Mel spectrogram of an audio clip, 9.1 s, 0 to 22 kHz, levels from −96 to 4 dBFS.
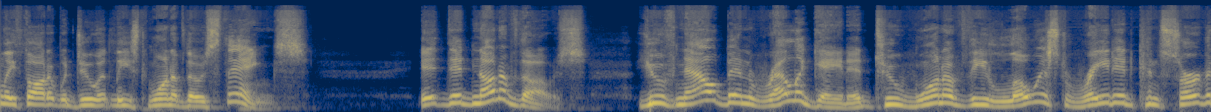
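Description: At 5.77 s there is a lost packet rebuilt from error correction. A 20 ms stretch of the speech is played from the low-bitrate backup copy carried in the next packet, which fits a single lost packet. So there is no gap, just a brief rough, noisy grain. On a waveform the signal stays continuous. On a spectrogram the frame shows as a short, smeared column with less distinct harmonic detail than its neighbours.

From 7.06 s to 9.06 s a USB whine runs under the speech. It is a steady 1 kHz tone, quiet at roughly 40 dB below the signal, caused by the bus's 1 ms frame activity leaking into the audio path through power or ground. It sounds like a faint, fixed-pitch whistle, clearest in pauses. A spectrogram shows a thin, unwavering horizontal line at 1 kHz across those two seconds.

At 7.85 s, inside the whine, a second lost packet is rebuilt from error correction. Again 20 ms of speech is replaced by the coarser backup copy, heard as a momentary roughening rather than a dropout. 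It leaves the same brief smeared slice on the spectrogram.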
